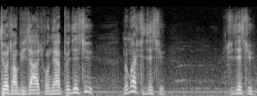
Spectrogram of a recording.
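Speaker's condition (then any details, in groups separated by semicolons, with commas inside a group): Throat cancer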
